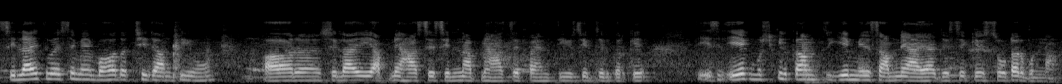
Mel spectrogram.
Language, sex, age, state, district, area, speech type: Urdu, female, 45-60, Bihar, Araria, rural, spontaneous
